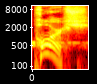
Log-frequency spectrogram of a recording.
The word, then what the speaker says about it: Porsche: Porsche.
